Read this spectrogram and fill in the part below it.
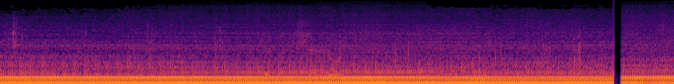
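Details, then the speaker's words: The slammer running very loud after the winter break, owner suspects a newly developed exhaust leak: coarse heavy constant drone, much louder than stock, sounding like a beater. "this thing is running so loud now I guess over the break or something is developed an exhaust leak and just sounds like a beater"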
